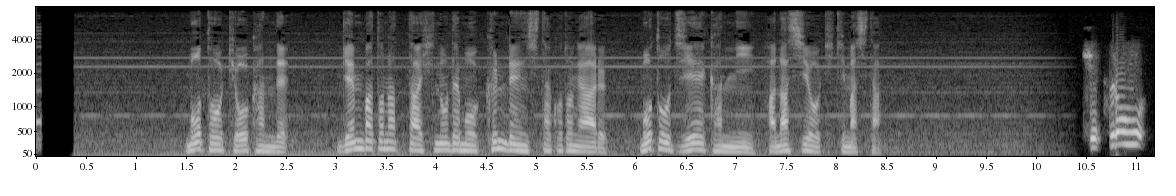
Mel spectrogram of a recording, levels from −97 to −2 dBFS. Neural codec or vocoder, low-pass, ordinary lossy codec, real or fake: none; 7.2 kHz; none; real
